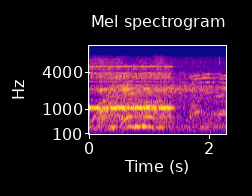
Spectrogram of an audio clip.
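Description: Television results broadcast through a laptop speaker: a steady electronic reveal sting sounds with voices cheering as a contestant is named safe. It drops away about a second and a half in.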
